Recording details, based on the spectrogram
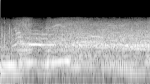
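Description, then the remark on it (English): A crowd at a motorcycle stunt ring applauding as a rider does a wheelie riding back in, with a steady, loud wash of cheering voices and whoops running continuously through the whole two seconds. “The crowd smiles and applauds.”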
